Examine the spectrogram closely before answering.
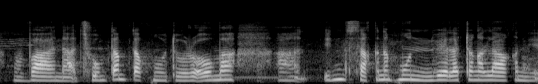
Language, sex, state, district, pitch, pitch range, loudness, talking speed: Mizo, female, Mizoram, Aizawl, 200 Hz, 190-210 Hz, -19 LUFS, 200 wpm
